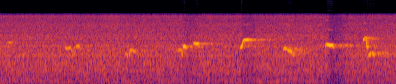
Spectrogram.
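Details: Yellow-vented bulbul singing energetically: sparse, clear whistled notes and brief slurred phrases, some upswept, spaced irregularly against a constant background hiss.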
